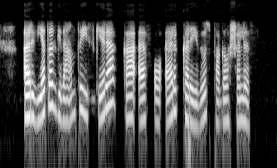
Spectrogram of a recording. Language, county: Lithuanian, Šiauliai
